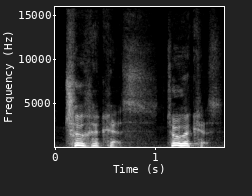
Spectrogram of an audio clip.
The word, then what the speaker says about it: Tychicus: The actual pronunciation of this first name is actually Tychicus.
